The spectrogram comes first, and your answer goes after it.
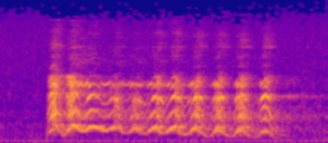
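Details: German Shepherd on nighttime security patrol in Slaughterville, Oklahoma, captured on a game and security camera: a rapid run of about eight wavering, yodel-like barks, rising and falling in pitch, then silence.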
